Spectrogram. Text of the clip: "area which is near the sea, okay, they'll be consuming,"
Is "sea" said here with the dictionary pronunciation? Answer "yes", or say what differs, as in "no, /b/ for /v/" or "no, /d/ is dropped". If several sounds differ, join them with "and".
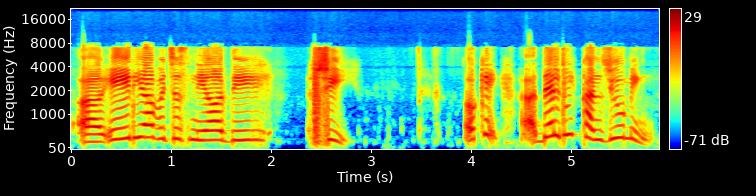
no, /ʃ/ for /s/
